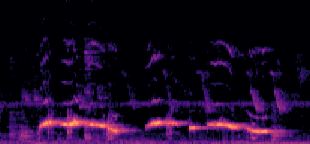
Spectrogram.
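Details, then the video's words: African grey parrot starting to chirp, producing drawn-out tonal whistles that waver and glide downward, in two long phrases about a second apart. "Burung African grey berkicau"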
